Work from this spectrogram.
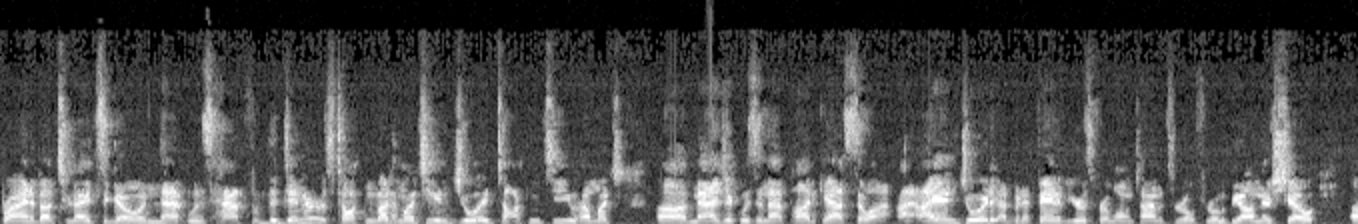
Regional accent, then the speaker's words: Florida, United States; I grew up in Central Florida, I went to Miami, I sort of understand the ecosystem.

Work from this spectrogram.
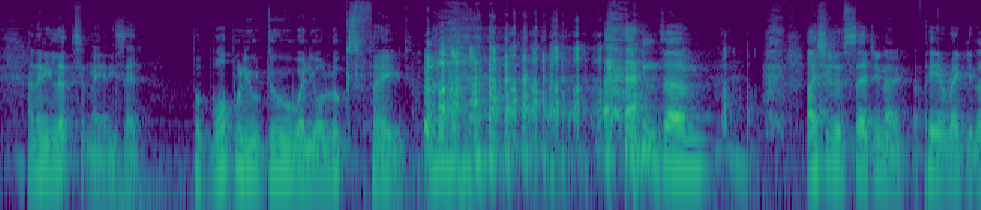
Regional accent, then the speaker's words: England, United Kingdom; So I go, and being very English

